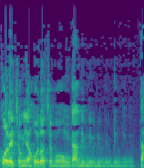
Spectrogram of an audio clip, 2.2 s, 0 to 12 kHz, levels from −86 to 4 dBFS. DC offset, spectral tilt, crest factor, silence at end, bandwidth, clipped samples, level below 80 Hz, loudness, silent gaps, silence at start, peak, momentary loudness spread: under 0.1%; -4 dB/octave; 16 dB; 0 s; 11 kHz; 0.2%; -56 dBFS; -15 LUFS; none; 0 s; 0 dBFS; 16 LU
